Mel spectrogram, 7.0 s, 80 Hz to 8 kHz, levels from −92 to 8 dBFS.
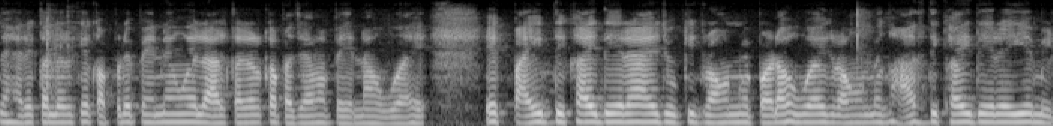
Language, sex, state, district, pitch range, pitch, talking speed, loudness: Hindi, female, Uttar Pradesh, Jyotiba Phule Nagar, 170-190 Hz, 185 Hz, 310 wpm, -17 LUFS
